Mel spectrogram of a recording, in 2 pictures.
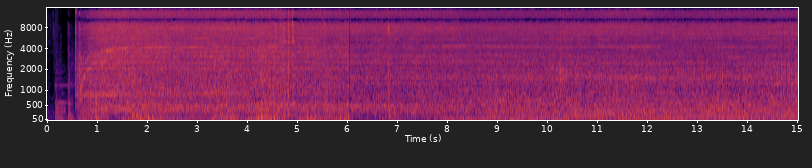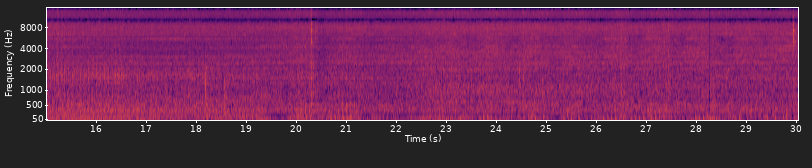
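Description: Black & Decker electric hand mixer starting up about half a second in and running steadily at speed, its twin beaters whipping liquid in a glass bowl.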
